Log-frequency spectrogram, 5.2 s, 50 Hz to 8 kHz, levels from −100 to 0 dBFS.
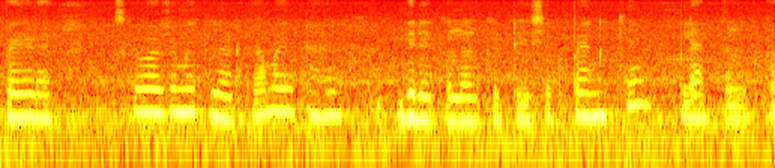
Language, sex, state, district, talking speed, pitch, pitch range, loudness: Hindi, female, Delhi, New Delhi, 230 wpm, 245 Hz, 235-270 Hz, -19 LUFS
